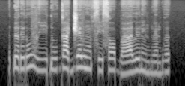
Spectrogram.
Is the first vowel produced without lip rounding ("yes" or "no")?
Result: yes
